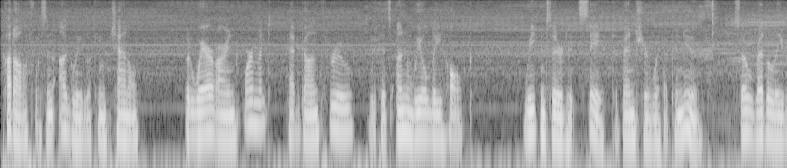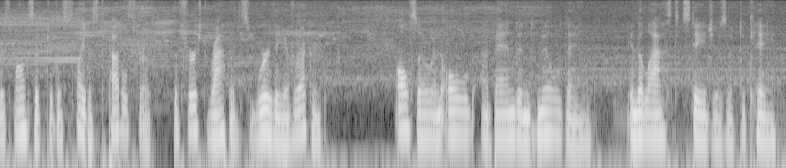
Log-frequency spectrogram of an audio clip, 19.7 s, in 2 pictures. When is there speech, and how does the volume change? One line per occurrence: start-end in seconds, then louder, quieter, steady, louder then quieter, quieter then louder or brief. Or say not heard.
0.0-19.6 steady.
